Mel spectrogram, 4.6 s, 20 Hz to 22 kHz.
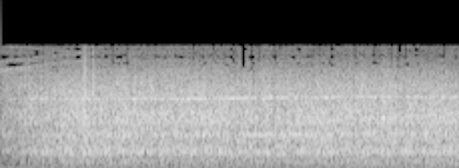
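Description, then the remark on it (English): The engines of the airliner Transways K-Flight 113 at port K2 spin up after ground control grants permission to start: a dense whooshing roar that swells within the first second, then holds steady and loud as a continuous rush with no voices. “Request permission to start engines.”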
